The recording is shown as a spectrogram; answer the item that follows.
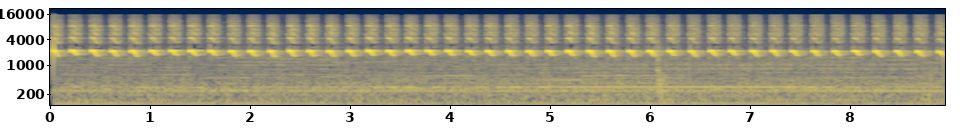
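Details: A guinea pig gives steady, high squeaks, about three each second, over a faint low hum; this "song" is said to be sung to attract a mate.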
